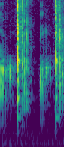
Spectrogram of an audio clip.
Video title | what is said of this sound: How to Paint Your Firearm: Using Brownells Aluma-Hyde II | You hear the ball rattling.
